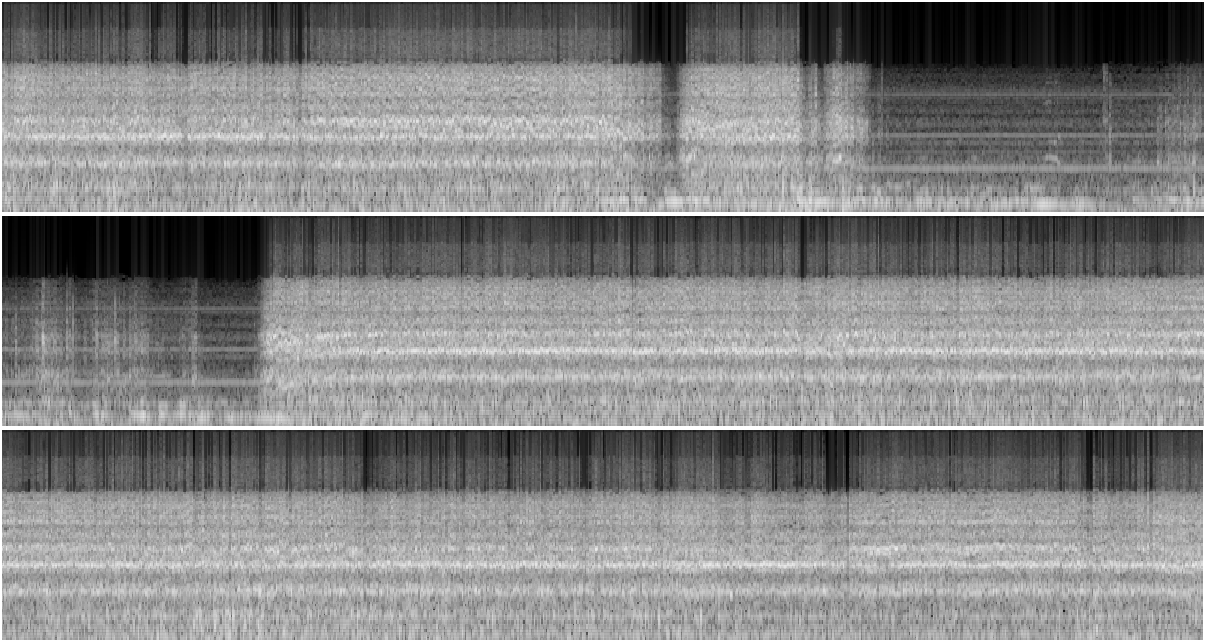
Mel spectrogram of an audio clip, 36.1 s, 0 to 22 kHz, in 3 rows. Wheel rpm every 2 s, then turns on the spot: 230, 230, 200, 110, 40, 0, 10, 110, 230, 230, 230, 230, 230, 240, 230, 230, 230, 230.
12-14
